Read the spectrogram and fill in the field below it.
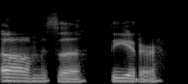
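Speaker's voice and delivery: ordinary talk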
